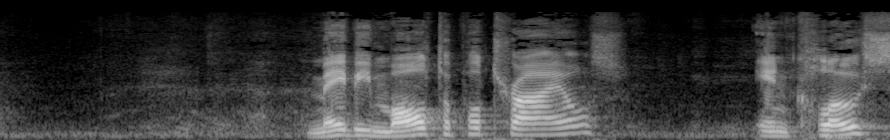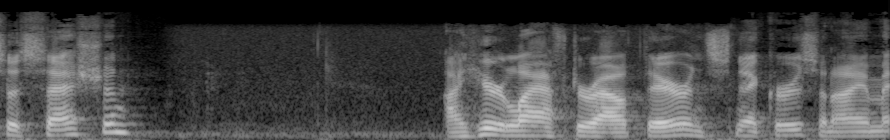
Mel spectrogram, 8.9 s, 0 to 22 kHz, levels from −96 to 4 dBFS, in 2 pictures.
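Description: From 5.24 to 8.24 s, digital radio blends to analogue FM over 132 ms. Faint hiss enters and level shifts about 1 dB.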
